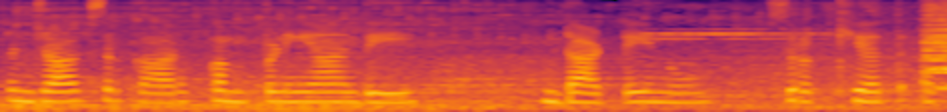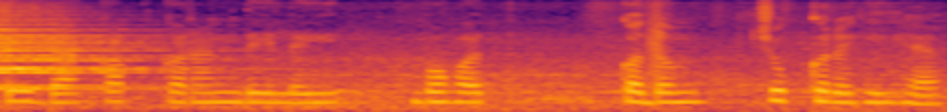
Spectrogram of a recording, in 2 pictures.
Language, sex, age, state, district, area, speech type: Punjabi, female, 30-45, Punjab, Sangrur, rural, spontaneous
